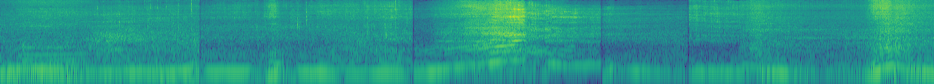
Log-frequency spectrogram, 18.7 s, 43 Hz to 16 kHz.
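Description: A 1972 Datsun 240Z engine revs hard and pulls away on a road by a race track, a loud close roar rising and falling through several throttle bursts.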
